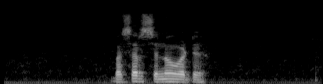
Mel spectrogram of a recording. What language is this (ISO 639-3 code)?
mki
